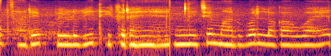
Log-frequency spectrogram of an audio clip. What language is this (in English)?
Hindi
